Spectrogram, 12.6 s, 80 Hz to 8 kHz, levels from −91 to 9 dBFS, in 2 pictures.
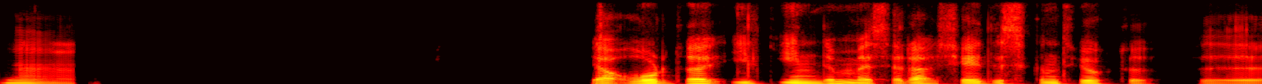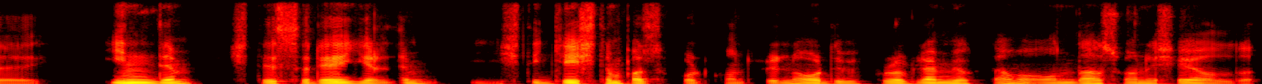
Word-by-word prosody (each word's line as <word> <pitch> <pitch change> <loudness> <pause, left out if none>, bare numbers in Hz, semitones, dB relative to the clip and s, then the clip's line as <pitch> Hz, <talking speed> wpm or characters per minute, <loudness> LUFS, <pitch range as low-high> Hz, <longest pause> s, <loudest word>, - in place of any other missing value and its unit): Hıı. 110 -6 -4 2.6
Ya, - - +3
orada 135 +10 +6
ilk 140 0 -2
indim 140 +4 +4
mesela, 120 +6 +1
şeyde 140 -1 +1
sıkıntı 140 +1 -3
yoktu. 140 -10 -1 0.2
Eee, 95 -1 -7 0.3
indim. 130 +5 +5 0.2
İşte, 115 - -5
sıraya 125 +2 +2
girdim. 120 - -5 0.2
İşte, 120 +1 -13
geçtim 135 +4 +1
pasaport 115 -5 -6
kontrolünü, 100 +2 -11
orada 120 -1 -2
bir 120 - -8
problem 130 +2 -2
yoktu 155 -1 -6
ama 180 -10 -6
ondan 130 +7 -4
sonra 145 -1 -8
şey 130 -4 -4
oldu. 90 -5 -11
125 Hz, 130 wpm, -25 LUFS, 115-140 Hz, 2.6 s, orada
